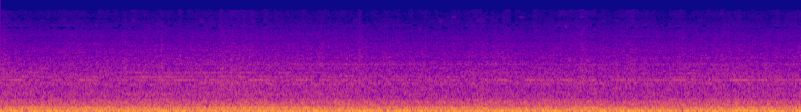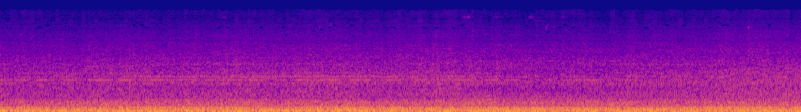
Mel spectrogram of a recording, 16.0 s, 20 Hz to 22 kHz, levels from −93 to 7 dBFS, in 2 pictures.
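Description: No technical faults are audible.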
